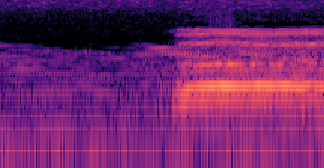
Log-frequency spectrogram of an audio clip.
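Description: Male Hindustani classical vocalist singing a thumri: over a steady tanpura drone, he enters about a second in on a long held note that scoops up slightly and then sustains.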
